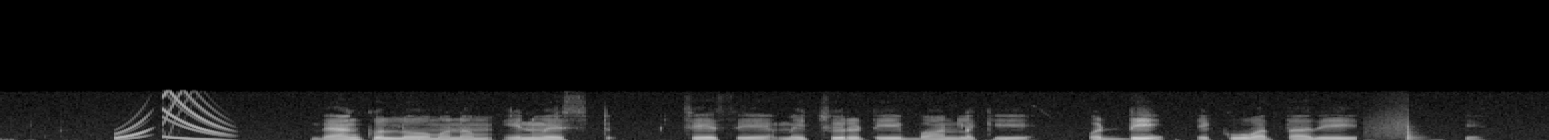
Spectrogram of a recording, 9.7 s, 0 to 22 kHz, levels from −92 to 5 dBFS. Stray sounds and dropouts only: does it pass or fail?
fail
